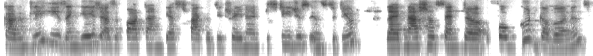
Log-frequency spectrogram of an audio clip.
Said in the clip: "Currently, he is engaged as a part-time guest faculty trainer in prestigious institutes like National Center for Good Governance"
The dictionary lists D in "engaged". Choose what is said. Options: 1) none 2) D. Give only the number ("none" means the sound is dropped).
2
